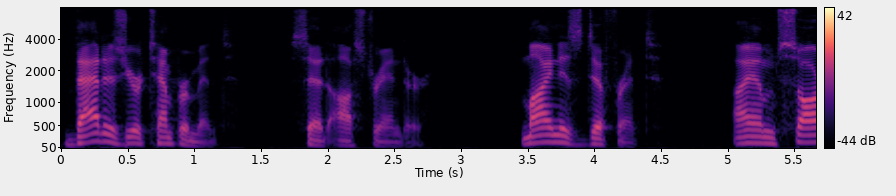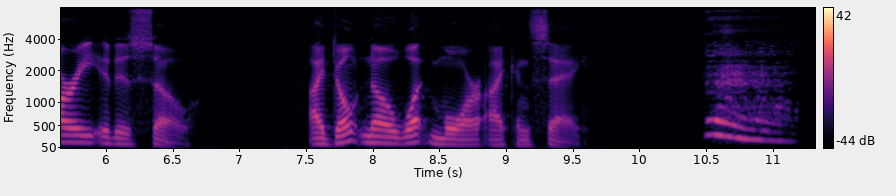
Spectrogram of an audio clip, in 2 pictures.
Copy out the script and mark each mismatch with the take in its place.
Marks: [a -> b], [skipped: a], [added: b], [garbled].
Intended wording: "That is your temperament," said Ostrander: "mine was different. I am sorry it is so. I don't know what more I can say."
"That is your temperament," said Ostrander: "mine [was -> is] different. I am sorry it is so. I don't know what more I can say."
